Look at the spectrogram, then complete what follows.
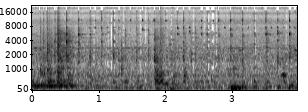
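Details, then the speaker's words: HP LaserJet printer making a copy with a rough, rattling grind and uneven clicks from a worn gear on the drum unit. "you can see that gear there when that gear has worn out it begins to make grinding sound"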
